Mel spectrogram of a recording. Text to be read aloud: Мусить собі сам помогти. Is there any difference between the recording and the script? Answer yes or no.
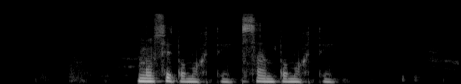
yes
